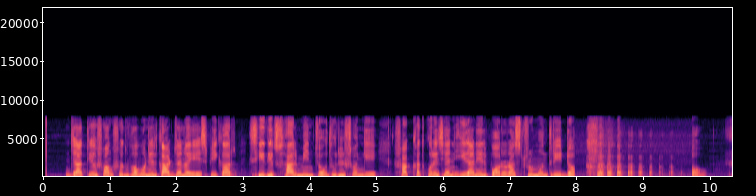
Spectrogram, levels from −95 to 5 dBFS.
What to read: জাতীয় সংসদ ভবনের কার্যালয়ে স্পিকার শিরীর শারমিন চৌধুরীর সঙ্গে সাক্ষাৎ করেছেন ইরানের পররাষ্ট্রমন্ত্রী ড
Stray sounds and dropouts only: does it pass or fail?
fail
